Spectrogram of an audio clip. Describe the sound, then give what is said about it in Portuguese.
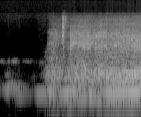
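Motorcycle, truck and semi-trailer traffic rumbles past: a low steady hum gives way to a loud, growing engine roar that keeps building to the end, with no talking. “Eu começo a gravar alguma coisa, venho, passa aqui moto, caminhão, carreta, mas não se preocupem, acho que não vai durar muito tempo esse barulho.”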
